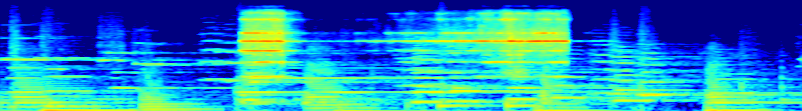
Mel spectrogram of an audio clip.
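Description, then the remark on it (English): A school bell rings out in a series of sustained, tonal chime notes, punctuated by two bright, metallic bursts of ringing; moderately loud, with no one talking. “Ugh, what's that sound? Ugh, is that the bell?”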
